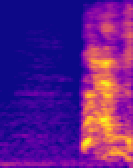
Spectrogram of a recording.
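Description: A quiet pause, then a sudden loud, hissing burst of air: a single sneeze.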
